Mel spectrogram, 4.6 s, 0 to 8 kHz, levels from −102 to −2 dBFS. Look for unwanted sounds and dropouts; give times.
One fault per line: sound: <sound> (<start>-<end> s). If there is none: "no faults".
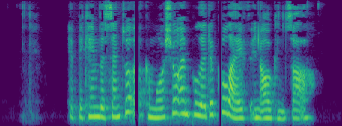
sound: dropout (1.8-1.9 s)
sound: dropout (2.9-3.0 s)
